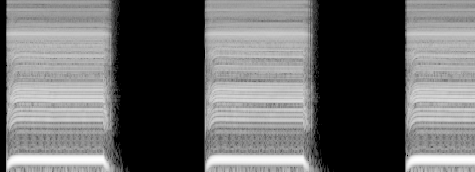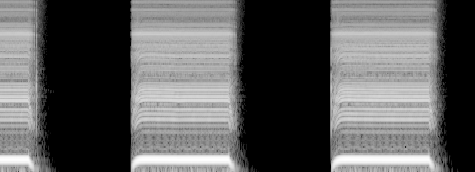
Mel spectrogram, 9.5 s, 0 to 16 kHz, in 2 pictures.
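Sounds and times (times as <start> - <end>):
telephone vibrating: 0.1 - 1.1, 2.1 - 3.1, 4.1 - 5.1, 6.1 - 7.1, 8.1 - 9.2.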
